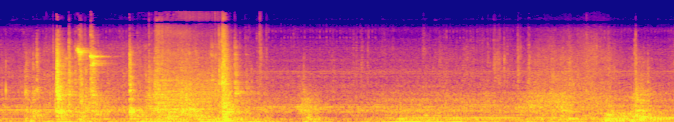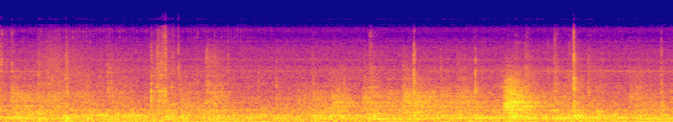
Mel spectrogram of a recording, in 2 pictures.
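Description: Early Kone lift's doors sliding shut about two seconds in, then the car running down to the basement with a steady low hum and occasional small clicks.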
